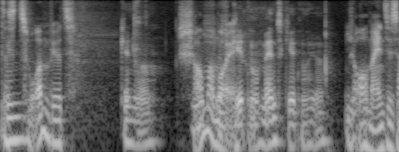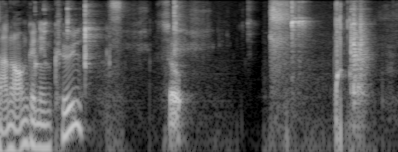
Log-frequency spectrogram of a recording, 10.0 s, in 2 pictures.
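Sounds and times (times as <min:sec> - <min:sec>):
speech: 0:00.0 - 0:07.5
fizzy hiss from beer bottle: 0:08.4 - 0:08.8
beer bottle cap popping open: 0:08.4 - 0:09.6.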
